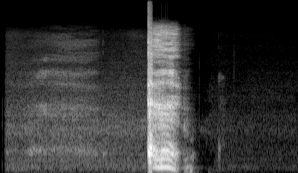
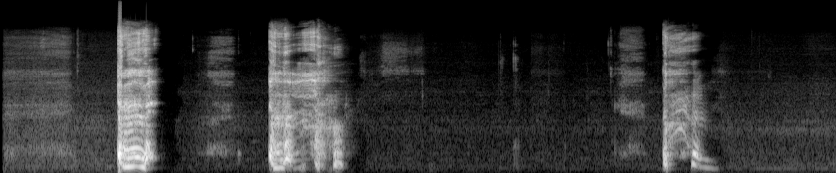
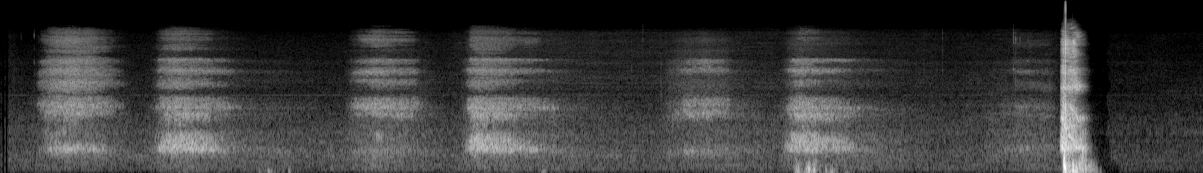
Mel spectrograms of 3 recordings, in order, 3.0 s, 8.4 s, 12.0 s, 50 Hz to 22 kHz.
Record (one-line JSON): {"cough_length": "3.0 s", "cough_amplitude": 32768, "cough_signal_mean_std_ratio": 0.23, "three_cough_length": "8.4 s", "three_cough_amplitude": 32768, "three_cough_signal_mean_std_ratio": 0.26, "exhalation_length": "12.0 s", "exhalation_amplitude": 32768, "exhalation_signal_mean_std_ratio": 0.21, "survey_phase": "beta (2021-08-13 to 2022-03-07)", "age": "18-44", "gender": "Female", "wearing_mask": "No", "symptom_cough_any": true, "symptom_new_continuous_cough": true, "symptom_runny_or_blocked_nose": true, "symptom_fatigue": true, "symptom_other": true, "smoker_status": "Never smoked", "respiratory_condition_asthma": false, "respiratory_condition_other": false, "recruitment_source": "Test and Trace", "submission_delay": "1 day", "covid_test_result": "Positive", "covid_test_method": "ePCR"}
